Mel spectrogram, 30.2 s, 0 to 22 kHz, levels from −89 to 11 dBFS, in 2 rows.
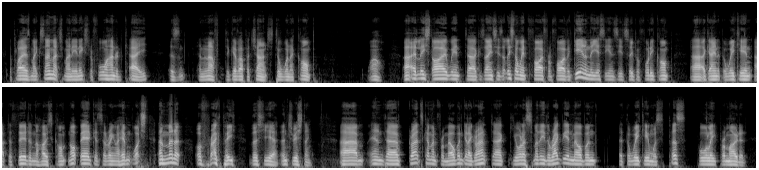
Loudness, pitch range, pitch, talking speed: -17 LUFS, 120-140 Hz, 130 Hz, 180 wpm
